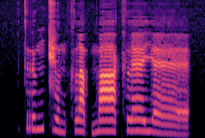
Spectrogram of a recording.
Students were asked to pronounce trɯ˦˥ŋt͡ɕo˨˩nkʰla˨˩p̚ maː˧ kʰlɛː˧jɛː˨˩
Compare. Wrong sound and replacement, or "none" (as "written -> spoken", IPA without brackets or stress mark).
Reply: none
